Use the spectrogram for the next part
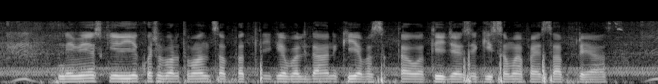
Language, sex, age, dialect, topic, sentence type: Hindi, male, 18-24, Kanauji Braj Bhasha, banking, statement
